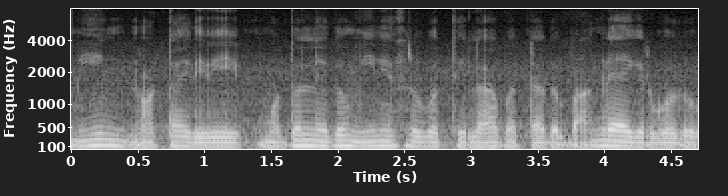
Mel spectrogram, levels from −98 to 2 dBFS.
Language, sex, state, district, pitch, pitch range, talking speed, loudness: Kannada, male, Karnataka, Shimoga, 110 Hz, 100-115 Hz, 100 wpm, -15 LUFS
